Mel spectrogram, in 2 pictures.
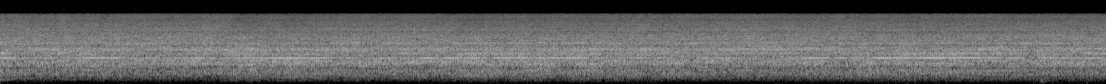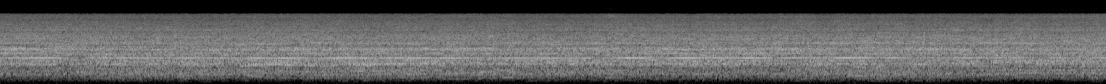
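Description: A hair dryer blows with a steady, loud, continuous whoosh, unbroken from start to finish with no voices.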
